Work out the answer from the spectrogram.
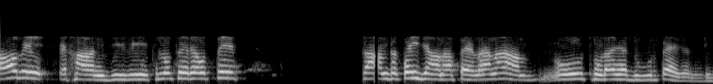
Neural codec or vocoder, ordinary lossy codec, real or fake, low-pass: codec, 24 kHz, 3 kbps, HILCodec; Opus, 32 kbps; fake; 3.6 kHz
